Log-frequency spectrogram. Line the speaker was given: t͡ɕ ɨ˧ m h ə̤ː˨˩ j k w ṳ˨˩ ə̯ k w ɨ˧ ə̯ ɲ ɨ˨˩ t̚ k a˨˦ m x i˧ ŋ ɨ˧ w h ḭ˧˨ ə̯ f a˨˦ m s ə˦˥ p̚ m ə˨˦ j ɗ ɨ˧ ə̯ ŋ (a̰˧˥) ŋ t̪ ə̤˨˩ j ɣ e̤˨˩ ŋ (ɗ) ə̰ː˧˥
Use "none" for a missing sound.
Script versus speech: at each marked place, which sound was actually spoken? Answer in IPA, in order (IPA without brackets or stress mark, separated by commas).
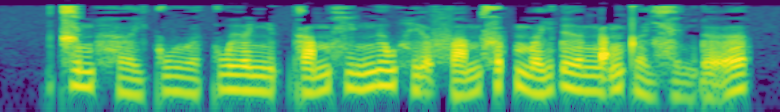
a̰˧˥, ɗ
